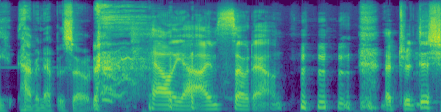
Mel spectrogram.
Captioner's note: laughter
